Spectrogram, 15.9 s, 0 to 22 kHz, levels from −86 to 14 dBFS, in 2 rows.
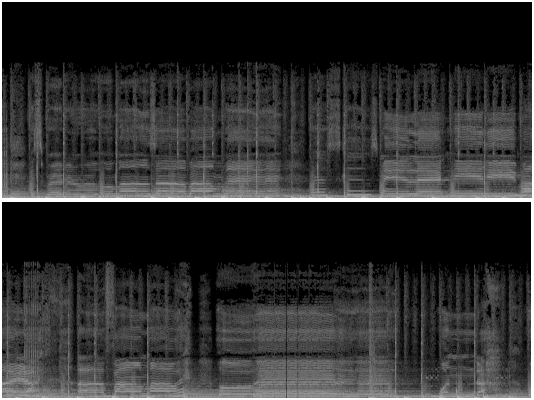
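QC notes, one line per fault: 12.03 to 12.73 s, CD stuck on one turn: a 173 ms slice of sound plays four times in a row, each pass cut by a brief mute, as a scratch kicks the laser back one track on every revolution, giving a fast, even skipping stutter.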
